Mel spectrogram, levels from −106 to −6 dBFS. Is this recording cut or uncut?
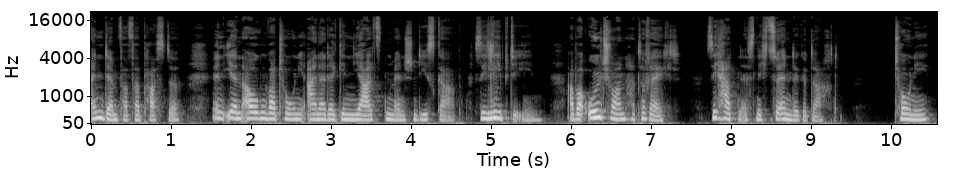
cut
